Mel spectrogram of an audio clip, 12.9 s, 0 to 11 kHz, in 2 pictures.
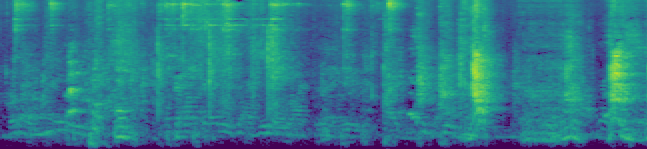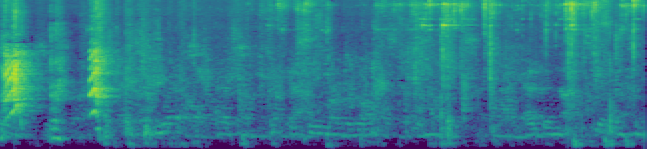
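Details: Puppies Sandy, 10 weeks old, and Rozzie, 7 months old, at play indoors: sharp barks and yips burst out in a loud cluster midway, among softer growly play noises, with a person talking in the background.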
